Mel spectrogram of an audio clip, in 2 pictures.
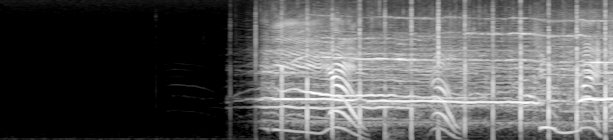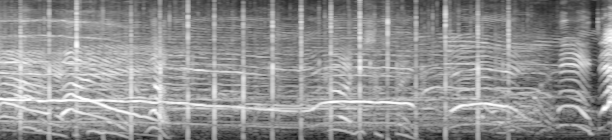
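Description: A group of children cheering, shrieking and clapping. It starts suddenly out of silence about two seconds in.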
